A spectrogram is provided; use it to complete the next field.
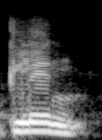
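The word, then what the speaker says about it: क्लीं: बिंदी इसकी ध्वनि निकलेगी ग से क्लिंग क्लिम में नहीं संस्कृत में क् होता नहीं क्लिंग अंग का उच्चारण होना पड़ेगा एक क्लिंग को जपने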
